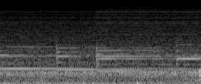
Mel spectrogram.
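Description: Background music, a quiet stretch of long held notes.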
